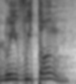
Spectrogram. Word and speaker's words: Louis Vuitton: Tal vez no usaba Balenciaga o Louis Vuitton, se lo pronuncio en francés, o Gucci o Prada, ni Adidas.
